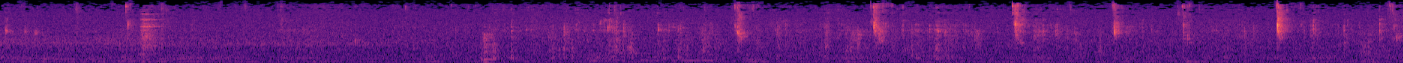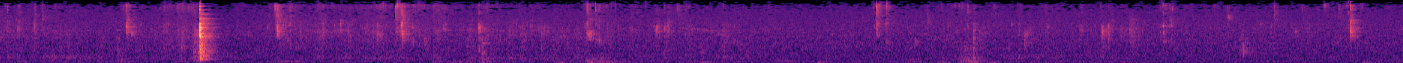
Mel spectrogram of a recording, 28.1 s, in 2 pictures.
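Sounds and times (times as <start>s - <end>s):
wet chewing clicks and smacks: 5.1s - 12.0s, 12.7s - 14.6s, 15.2s - 15.5s, 16.7s - 20.8s, 22.8s - 23.4s, 24.1s - 27.7s.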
